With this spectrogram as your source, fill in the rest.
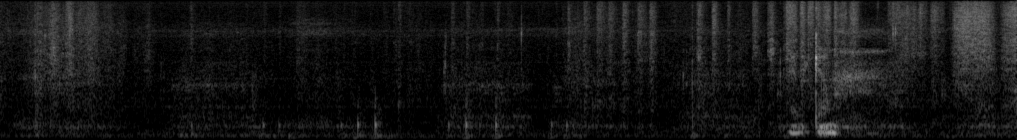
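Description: A sponge dabs softly against a canvas.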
